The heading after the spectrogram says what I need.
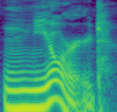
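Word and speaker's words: Njord: to Freya and fr it's Nord Nord Nord can you spell that NJ NJ o r d Nord it is the god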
